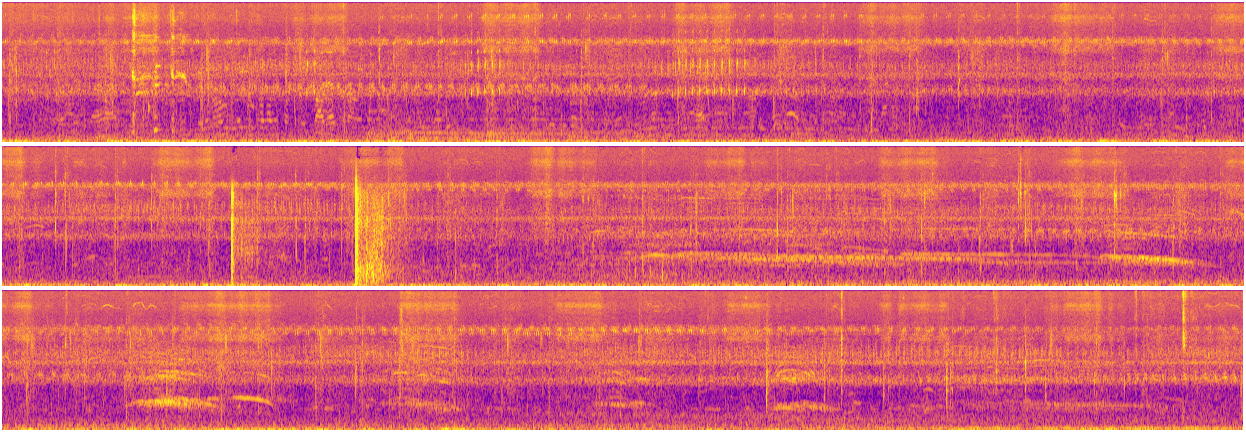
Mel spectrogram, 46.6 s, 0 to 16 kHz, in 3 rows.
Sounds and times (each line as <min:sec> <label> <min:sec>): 0:00.0 frogs 0:46.5
0:00.0 night walk along the ghats 0:46.5
0:00.0 sadus by their fires 0:46.5
0:17.4 fire works 0:34.7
